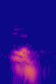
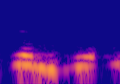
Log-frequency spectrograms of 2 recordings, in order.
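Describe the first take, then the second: First: The D and Y blend into a J sound. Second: The D and Y are said separately. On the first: The speaker calls it right. "we say just" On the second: The speaker calls it wrong. "we don't say did you"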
